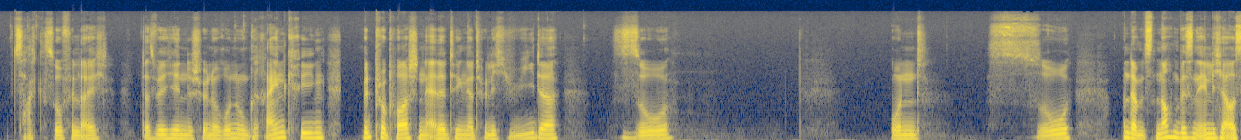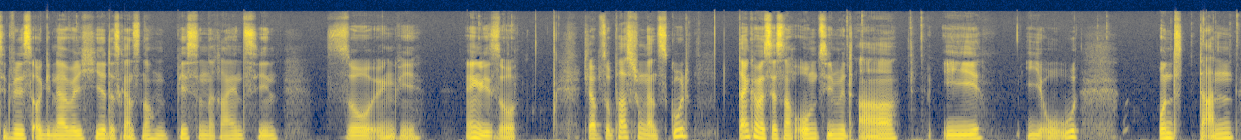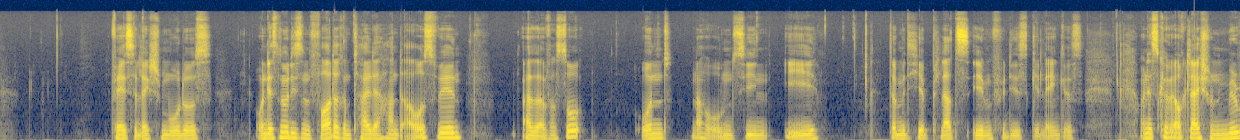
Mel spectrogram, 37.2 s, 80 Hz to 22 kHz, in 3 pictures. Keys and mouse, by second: 0.3 click, 5.9-17.2 drag, 19.3 middle click, 19.5 a, 20.8 a, 21.5 e, 23.4 click, 24.1 middle drag, 24.5 shift+middle drag, 26.1 3, 28.2 KP_7, 29.6 click, 30.9 middle click, 32.2 e, 33.2 click, 33.7 middle click, 35.2 middle click.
